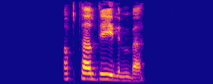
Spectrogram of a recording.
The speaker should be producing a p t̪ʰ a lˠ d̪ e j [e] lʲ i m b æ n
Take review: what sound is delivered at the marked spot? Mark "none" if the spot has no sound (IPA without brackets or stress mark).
i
